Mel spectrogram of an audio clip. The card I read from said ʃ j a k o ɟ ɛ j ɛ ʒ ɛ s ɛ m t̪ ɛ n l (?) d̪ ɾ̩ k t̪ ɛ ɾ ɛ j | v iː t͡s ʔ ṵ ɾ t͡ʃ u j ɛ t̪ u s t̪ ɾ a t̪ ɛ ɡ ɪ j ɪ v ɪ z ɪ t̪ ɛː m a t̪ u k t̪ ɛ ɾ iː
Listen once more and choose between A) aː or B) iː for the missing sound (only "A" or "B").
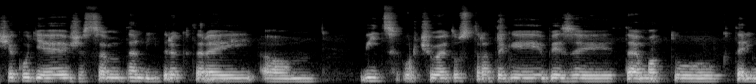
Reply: B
